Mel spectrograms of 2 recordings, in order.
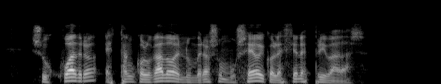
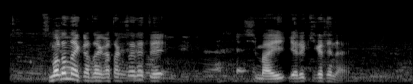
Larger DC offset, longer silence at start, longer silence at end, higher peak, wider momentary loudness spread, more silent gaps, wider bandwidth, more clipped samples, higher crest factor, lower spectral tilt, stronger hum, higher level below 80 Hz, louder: neither; first, 0.35 s vs 0.15 s; first, 0.8 s vs 0.35 s; about the same, -4 dBFS vs -4 dBFS; second, 14 LU vs 24 LU; neither; second, 7 kHz vs 11.5 kHz; neither; about the same, 22 dB vs 22 dB; first, -5.5 dB/octave vs -3.5 dB/octave; neither; first, -52 dBFS vs -82 dBFS; about the same, -25 LUFS vs -24 LUFS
